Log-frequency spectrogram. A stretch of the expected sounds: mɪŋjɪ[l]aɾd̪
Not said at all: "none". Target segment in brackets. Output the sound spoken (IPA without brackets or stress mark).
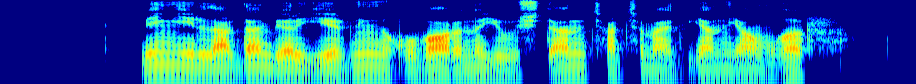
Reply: lː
